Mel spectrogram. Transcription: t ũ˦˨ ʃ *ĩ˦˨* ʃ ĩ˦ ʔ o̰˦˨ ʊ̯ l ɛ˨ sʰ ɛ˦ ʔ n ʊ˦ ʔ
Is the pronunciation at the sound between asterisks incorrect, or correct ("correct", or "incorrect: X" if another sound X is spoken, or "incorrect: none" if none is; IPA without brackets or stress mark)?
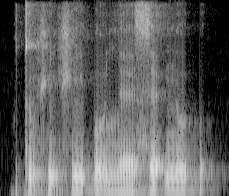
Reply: correct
